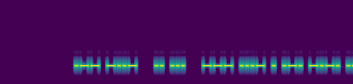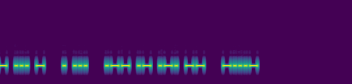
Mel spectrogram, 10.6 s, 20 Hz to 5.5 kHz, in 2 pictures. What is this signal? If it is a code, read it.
Morse code, heard as a keyed tone, about 30 wpm, 600 Hz. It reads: WX IS OVERCAST ES WARM <BT>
